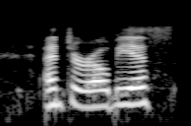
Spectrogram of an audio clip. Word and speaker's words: Enterobius: Enterobius, and there should be a bias on the end.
